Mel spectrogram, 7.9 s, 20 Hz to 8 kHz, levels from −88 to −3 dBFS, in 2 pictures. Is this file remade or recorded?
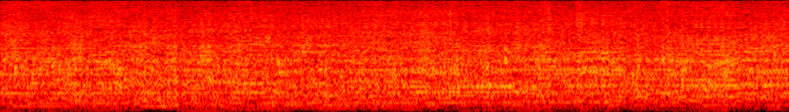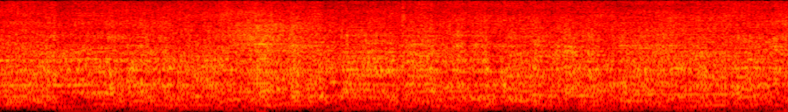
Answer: remade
